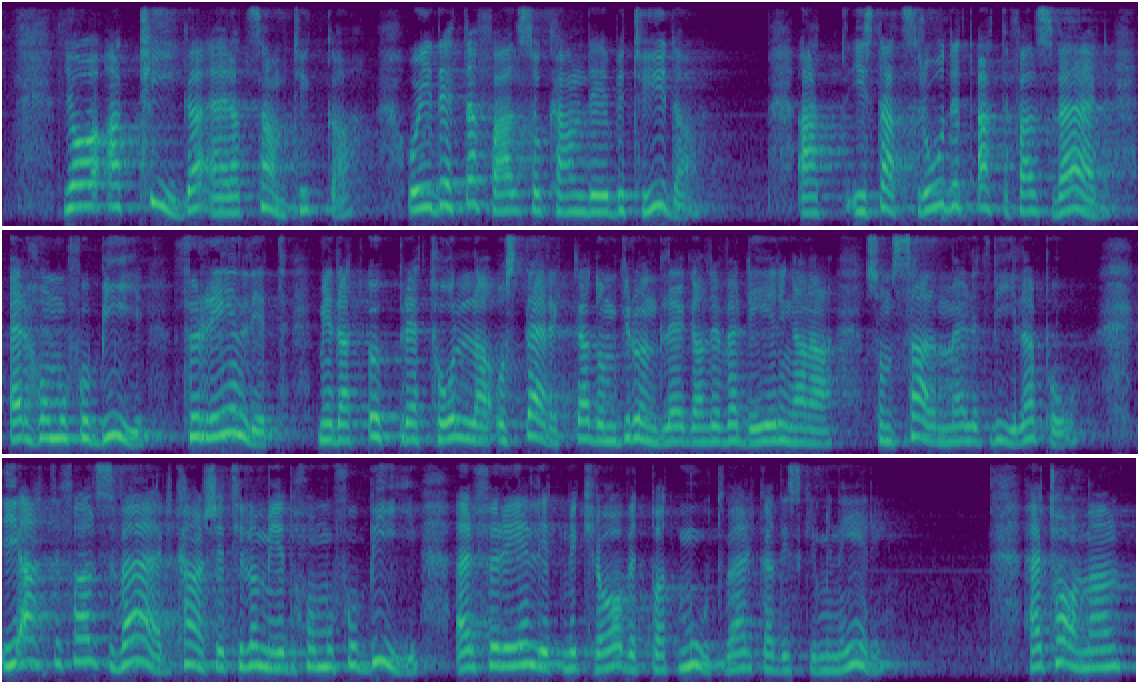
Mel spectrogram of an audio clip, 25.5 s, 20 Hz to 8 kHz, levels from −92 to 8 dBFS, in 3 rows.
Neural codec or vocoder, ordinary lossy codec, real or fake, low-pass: none; none; real; 7.2 kHz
